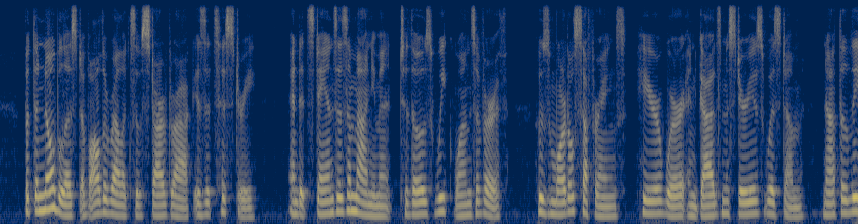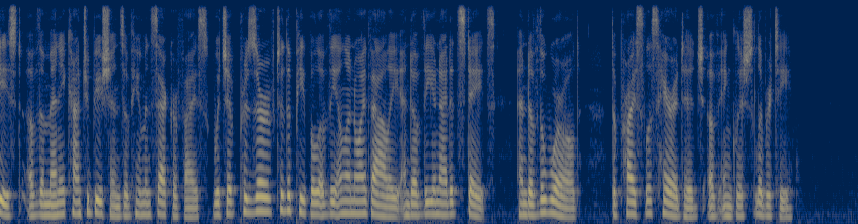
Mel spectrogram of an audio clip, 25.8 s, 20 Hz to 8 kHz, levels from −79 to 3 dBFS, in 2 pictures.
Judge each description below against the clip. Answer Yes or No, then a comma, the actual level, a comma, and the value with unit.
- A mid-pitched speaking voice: Yes, medium, 150 Hz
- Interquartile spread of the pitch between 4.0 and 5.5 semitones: No, average, 3.3 semitones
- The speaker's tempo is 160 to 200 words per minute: Yes, average, 165 wpm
